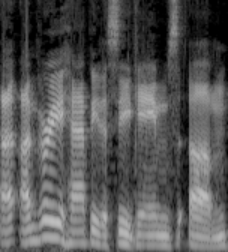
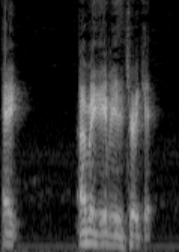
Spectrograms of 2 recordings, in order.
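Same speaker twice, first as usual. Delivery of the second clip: rough, creaky, croaking creature voice. Speaker sharing the voice he gave the Bogwins, Bogwin voice. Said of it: "that was the voice I gave to the Bogwins".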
